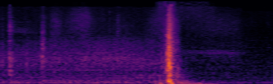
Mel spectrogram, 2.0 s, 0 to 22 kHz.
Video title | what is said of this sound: 😱 Exclusive! 2025 Rivian R1S: A Most Fortunately Unfortunate Review | it doesn't sound as substantial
